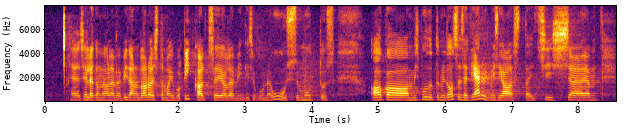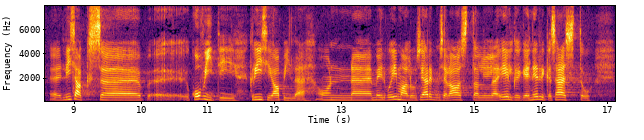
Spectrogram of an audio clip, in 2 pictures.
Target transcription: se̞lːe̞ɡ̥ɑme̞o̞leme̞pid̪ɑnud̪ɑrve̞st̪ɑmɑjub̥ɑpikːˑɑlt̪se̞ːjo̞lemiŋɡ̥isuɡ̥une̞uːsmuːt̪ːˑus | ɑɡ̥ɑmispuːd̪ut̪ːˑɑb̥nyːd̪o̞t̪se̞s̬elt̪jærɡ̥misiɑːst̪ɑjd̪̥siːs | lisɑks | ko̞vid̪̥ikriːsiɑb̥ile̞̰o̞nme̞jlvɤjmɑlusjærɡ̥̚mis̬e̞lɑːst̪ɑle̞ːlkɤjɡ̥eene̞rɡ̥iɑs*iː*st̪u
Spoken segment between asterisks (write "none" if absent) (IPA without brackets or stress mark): æː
